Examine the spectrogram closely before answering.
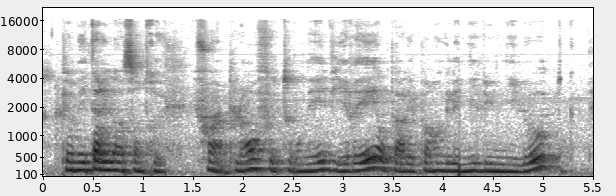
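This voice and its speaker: Against audible room echo, a woman with medium pitch speaks at a moderate pace. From France, La Rochelle. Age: 60s. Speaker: retiree traveller. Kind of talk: interview testimony.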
